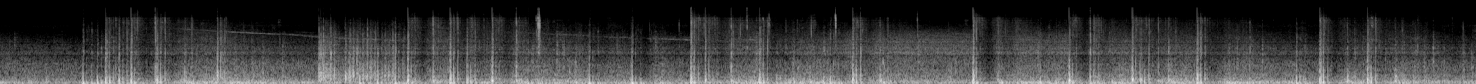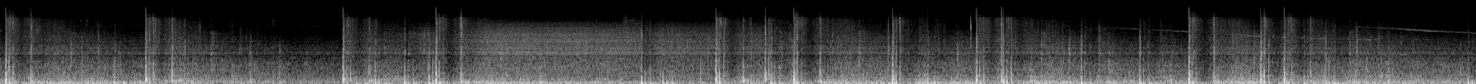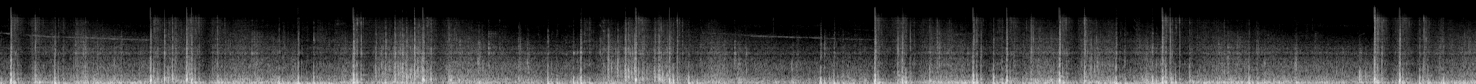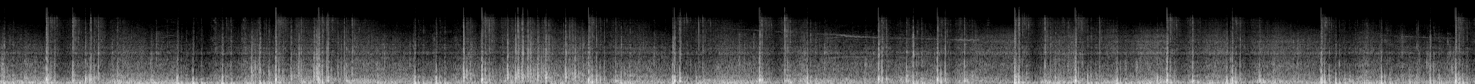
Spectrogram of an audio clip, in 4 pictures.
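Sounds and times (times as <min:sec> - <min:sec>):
continuous rumble: 0:00.0 - 0:59.0
falling whistles: 0:02.1 - 0:03.7, 0:05.5 - 0:07.8, 0:25.8 - 0:31.3, 0:36.8 - 0:38.4, 0:52.0 - 0:54.3, 0:58.1 - 0:59.0.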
